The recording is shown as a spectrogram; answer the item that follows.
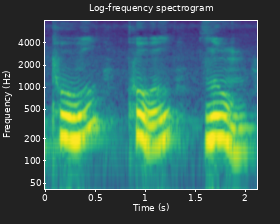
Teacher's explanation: lips are rounded in the articulation of p, k, and l in pool, cool, loom, due to the occurrence of rounded vowel u immediately after these consonant segments.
